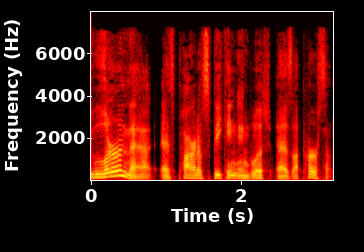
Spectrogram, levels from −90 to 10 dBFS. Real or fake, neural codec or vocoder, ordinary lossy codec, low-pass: fake; codec, 16 kHz in and 24 kHz out, 1.1 kbps, FireRedTTS-2 codec; MP3, 48 kbps; 7.2 kHz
